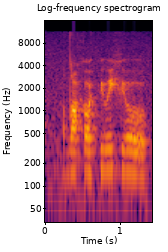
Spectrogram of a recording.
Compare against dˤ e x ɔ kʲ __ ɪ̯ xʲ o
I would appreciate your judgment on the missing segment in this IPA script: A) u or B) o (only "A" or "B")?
A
